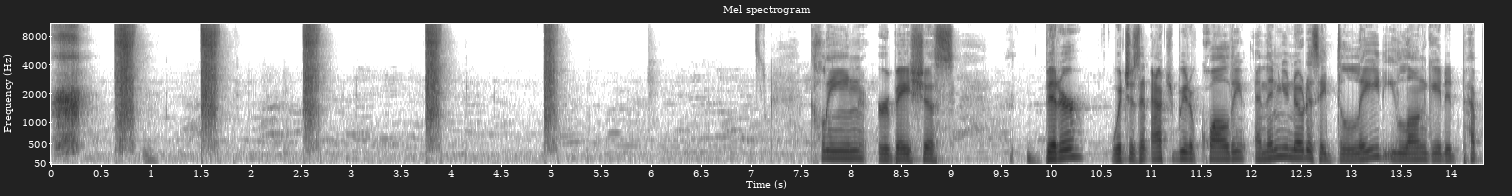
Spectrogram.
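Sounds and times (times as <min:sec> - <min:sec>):
olive oil sprayed through the mouth by strapaggio tasting: 0:00.0 - 0:01.8, 0:02.5 - 0:02.8, 0:03.7 - 0:04.0, 0:04.9 - 0:05.1
speech: 0:07.7 - 0:09.1, 0:09.8 - 0:14.3.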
